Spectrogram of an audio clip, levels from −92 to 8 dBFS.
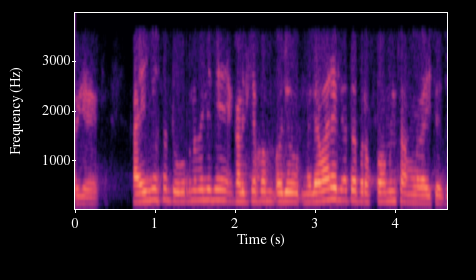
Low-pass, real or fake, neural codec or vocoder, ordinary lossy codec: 3.6 kHz; real; none; none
